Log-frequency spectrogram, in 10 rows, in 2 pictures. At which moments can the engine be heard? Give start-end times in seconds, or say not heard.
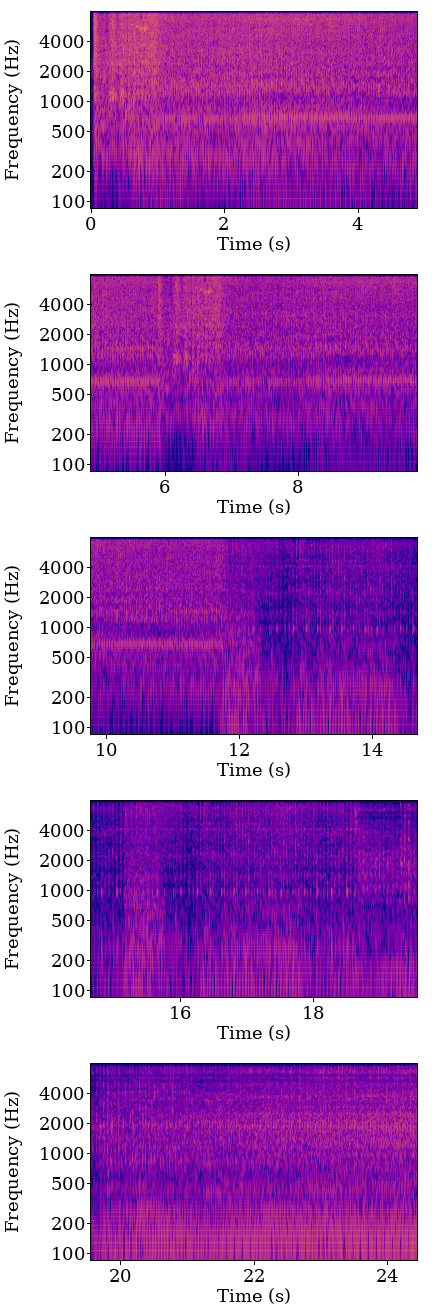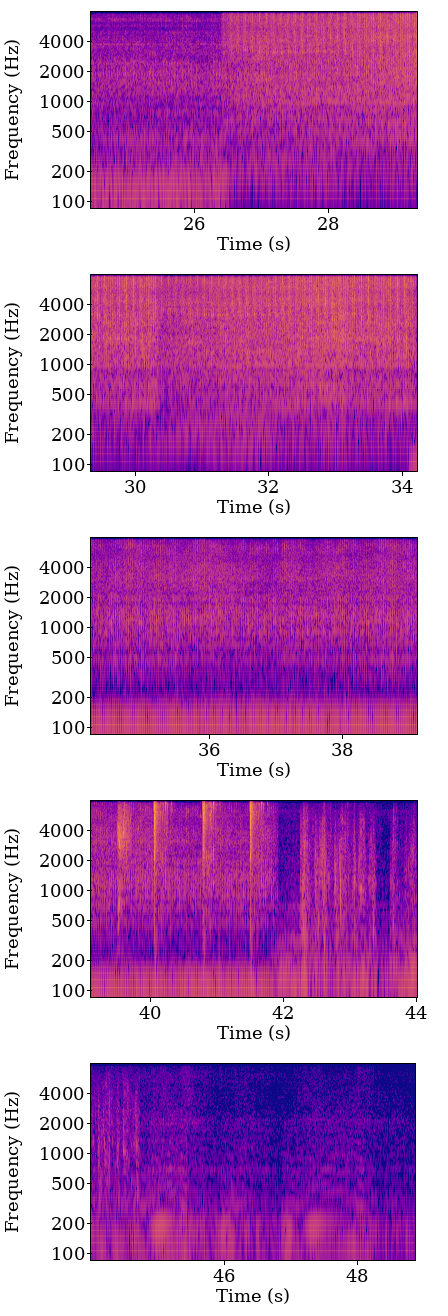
0.0-48.8.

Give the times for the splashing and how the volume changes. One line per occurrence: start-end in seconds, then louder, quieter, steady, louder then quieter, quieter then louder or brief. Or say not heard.
39.5-44.8 quieter.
